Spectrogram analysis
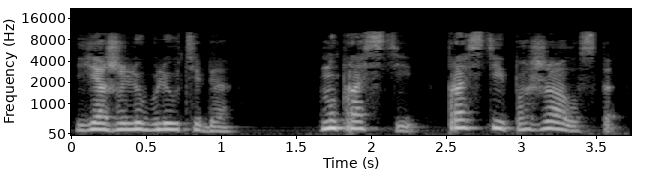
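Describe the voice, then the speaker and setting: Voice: medium pitch, animated, slow, darkish tone. An audiobook reader voicing a guilty, desperate young woman who pleads in a breaking voice. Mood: begging. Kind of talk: audiobook character voice.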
